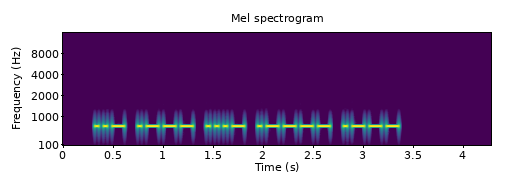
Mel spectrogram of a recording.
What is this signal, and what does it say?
Morse code, heard as a keyed tone, about 28 wpm, 700 Hz. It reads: UJV1J
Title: Five Challenging Letter-Number Combinations 28wpm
